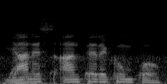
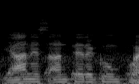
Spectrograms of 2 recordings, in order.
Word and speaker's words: Giannis Antetokounmpo: Giannis Antetokounmpo. – One more time. – Giannis Antetokounmpo. – Can you say it three times fast? – Giannis Antetokounmpo.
